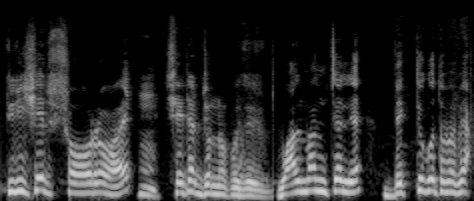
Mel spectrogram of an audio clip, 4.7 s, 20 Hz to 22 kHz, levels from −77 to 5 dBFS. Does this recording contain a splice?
yes; 1 cut; at 2.7 s

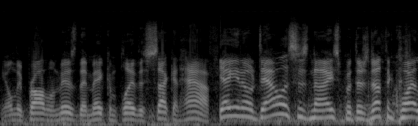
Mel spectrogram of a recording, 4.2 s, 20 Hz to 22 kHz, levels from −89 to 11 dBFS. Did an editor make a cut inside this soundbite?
no; 0 cuts

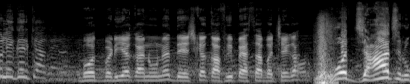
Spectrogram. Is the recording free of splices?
no; 1 cut; at 3.1 s

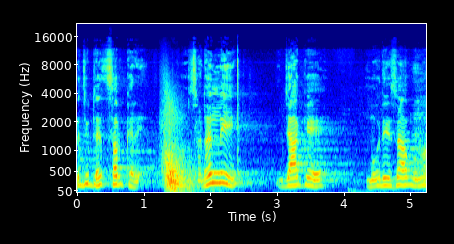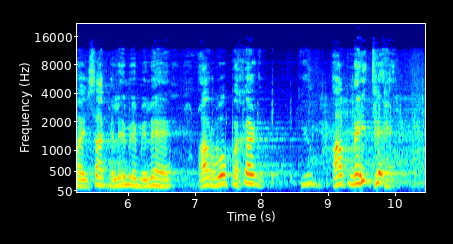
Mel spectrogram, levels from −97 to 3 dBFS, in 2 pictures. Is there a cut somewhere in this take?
yes; 1 cut; at 1.4 s

